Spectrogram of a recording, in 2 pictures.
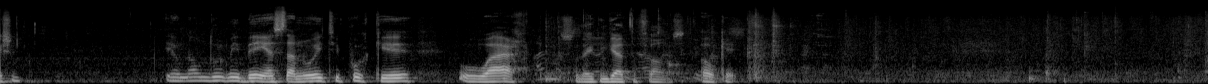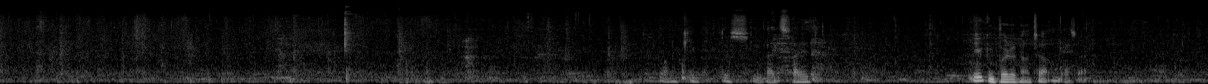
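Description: An audience murmurs quietly in a large hall.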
